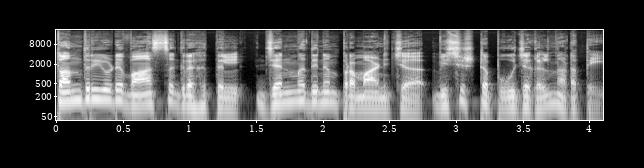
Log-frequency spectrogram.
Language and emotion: Malayalam, neutral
